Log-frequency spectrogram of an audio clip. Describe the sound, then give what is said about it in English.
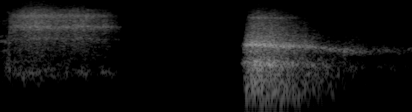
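A slow, deep breath: one long airy inhale, a pause of about a second, then a long, soft sighing exhale that fades out. “take a slow, deep breath. Let's do this together.”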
